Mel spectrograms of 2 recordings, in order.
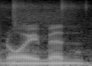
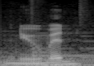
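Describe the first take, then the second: First: The name sounds like German 'Noy-mann'. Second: The name sounds like English 'Newman'. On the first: The speaker calls it right. "the proper German pronunciation of Neumann" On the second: The speaker calls it wrong. "everyone pronounced it Newman, which is incredibly incorrect"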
